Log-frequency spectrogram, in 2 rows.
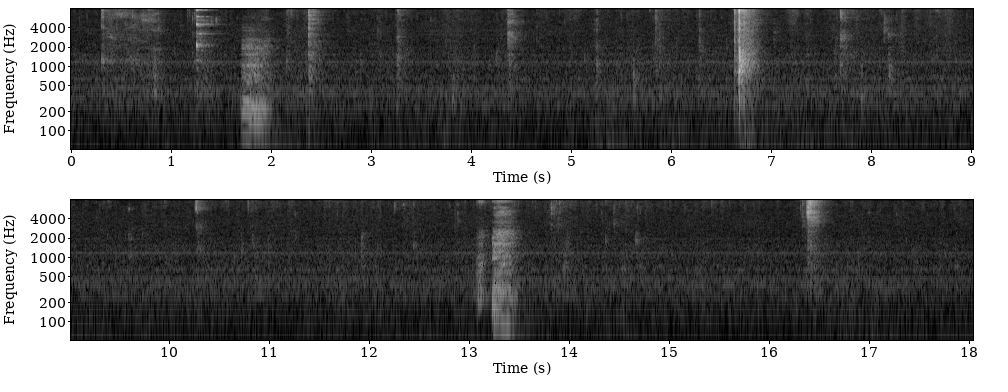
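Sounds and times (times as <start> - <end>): wet mouth clicks and smacks: 16.3 - 16.6.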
